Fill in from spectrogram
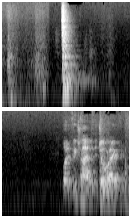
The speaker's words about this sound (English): Now, before I continue, I'm just going to give this fire a stoke because I'm about to catch pneumonia.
